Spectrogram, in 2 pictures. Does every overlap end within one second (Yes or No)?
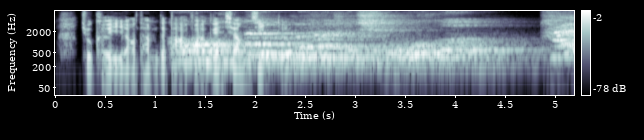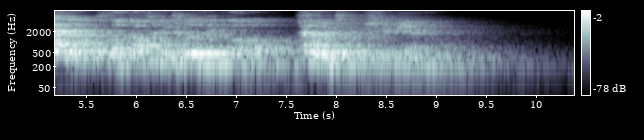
No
